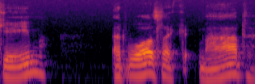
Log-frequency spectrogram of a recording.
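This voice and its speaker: A man with a Northern Irish accent speaks in a dark, mellow tone at a fairly low pitch, his intonation fairly even. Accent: Derry Northern Irish. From Derry, Northern Ireland. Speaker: storyteller. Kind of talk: interview answer.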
